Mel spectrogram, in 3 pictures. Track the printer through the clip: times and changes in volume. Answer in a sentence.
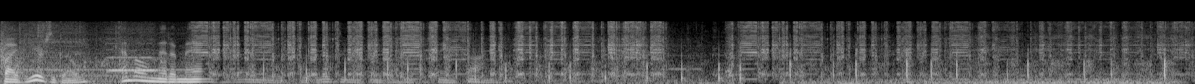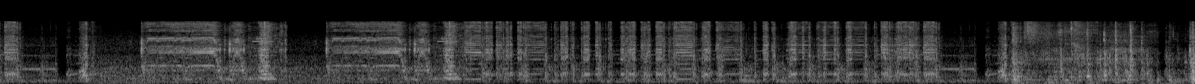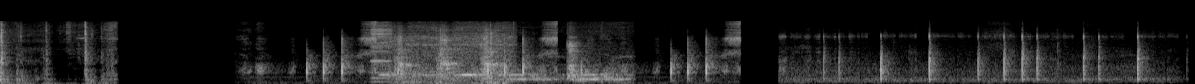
You can hear the printer from 0.0 to 25.1 s, getting quieter; and briefly from 27.6 to 30.2 s.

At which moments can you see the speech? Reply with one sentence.
The speech can be heard from 0.0 to 5.0 s.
